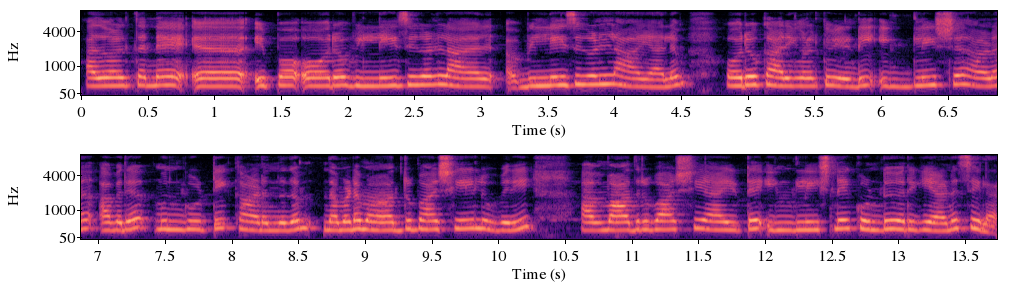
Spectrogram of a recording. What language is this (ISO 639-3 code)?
mal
